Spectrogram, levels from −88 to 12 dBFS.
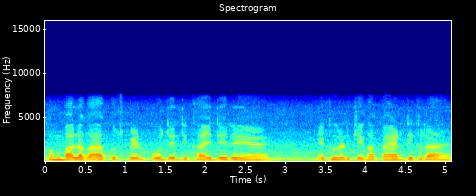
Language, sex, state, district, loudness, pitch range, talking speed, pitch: Hindi, female, Haryana, Rohtak, -15 LUFS, 200-210 Hz, 190 wpm, 205 Hz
